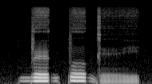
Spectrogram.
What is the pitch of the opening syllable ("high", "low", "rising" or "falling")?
high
